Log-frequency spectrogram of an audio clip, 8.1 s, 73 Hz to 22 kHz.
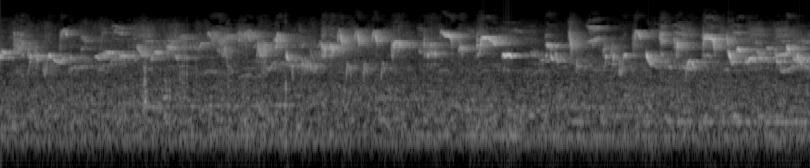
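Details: Eurasian blackcap singing a varied mix of bird songs in Remscheid, Germany, on 10 June 2022: dense continuous high twittering with quick chirps, short whistles and scratchy notes, steady faint background hiss.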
